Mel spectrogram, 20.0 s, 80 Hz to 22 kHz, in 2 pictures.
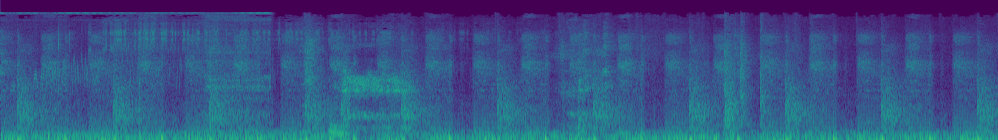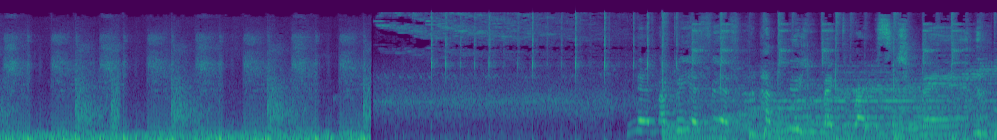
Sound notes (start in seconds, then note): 0.0 dance music; 5.5 chuckles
